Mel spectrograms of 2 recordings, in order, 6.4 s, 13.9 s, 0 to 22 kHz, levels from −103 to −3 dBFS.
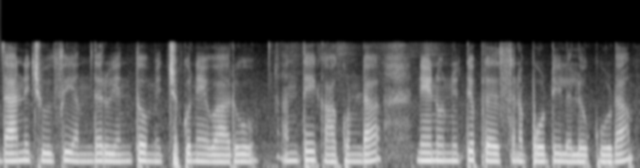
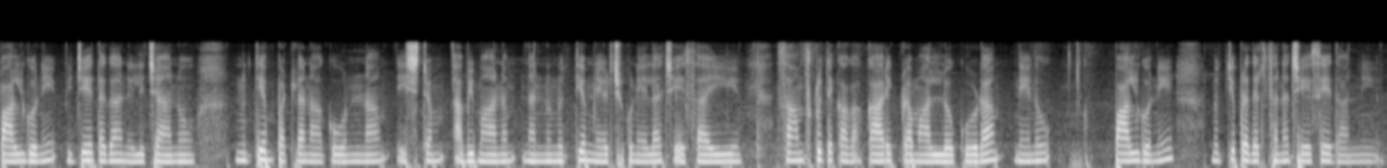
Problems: background sounds at intervals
